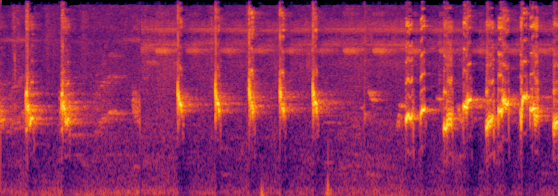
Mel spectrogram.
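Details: Trucukan, or Yellow-vented bulbul, sung to draw other trucukan into song: spaced downward chirps, a faint steady whistle in the background, then a lively run of quick rising and falling notes.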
